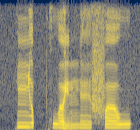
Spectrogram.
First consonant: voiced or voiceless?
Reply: voiced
